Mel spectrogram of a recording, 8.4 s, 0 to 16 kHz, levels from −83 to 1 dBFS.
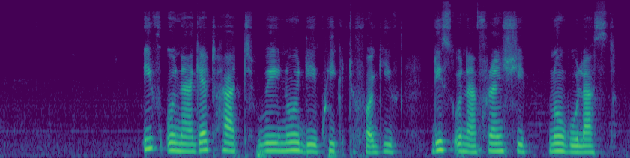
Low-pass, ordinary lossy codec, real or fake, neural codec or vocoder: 14.4 kHz; Opus, 24 kbps; real; none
